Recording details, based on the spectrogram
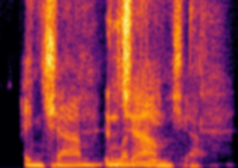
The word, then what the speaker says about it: Ntcham: Ntcham.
